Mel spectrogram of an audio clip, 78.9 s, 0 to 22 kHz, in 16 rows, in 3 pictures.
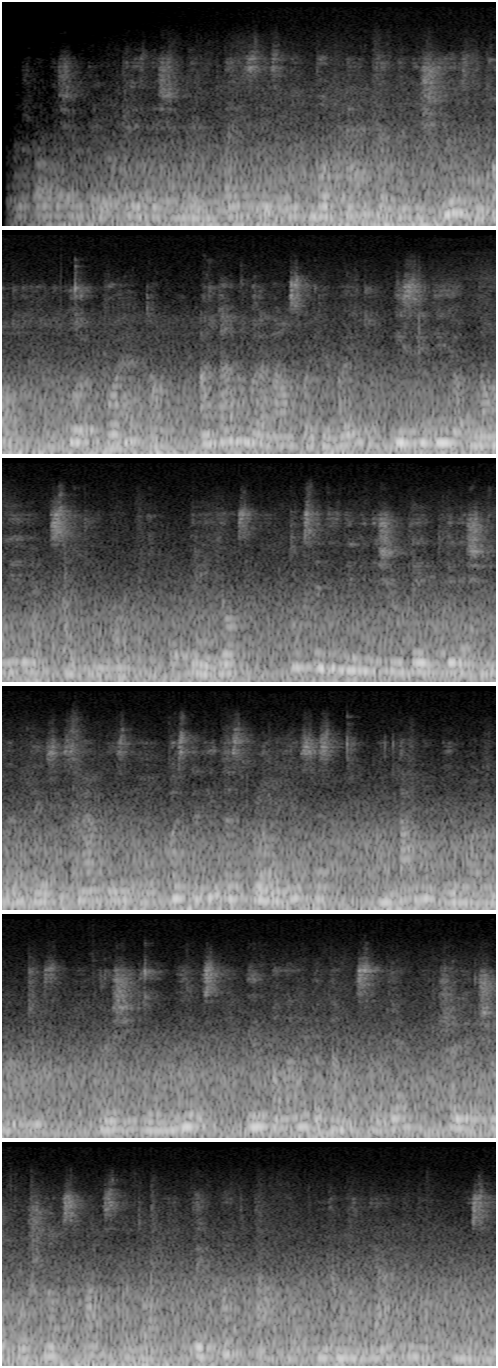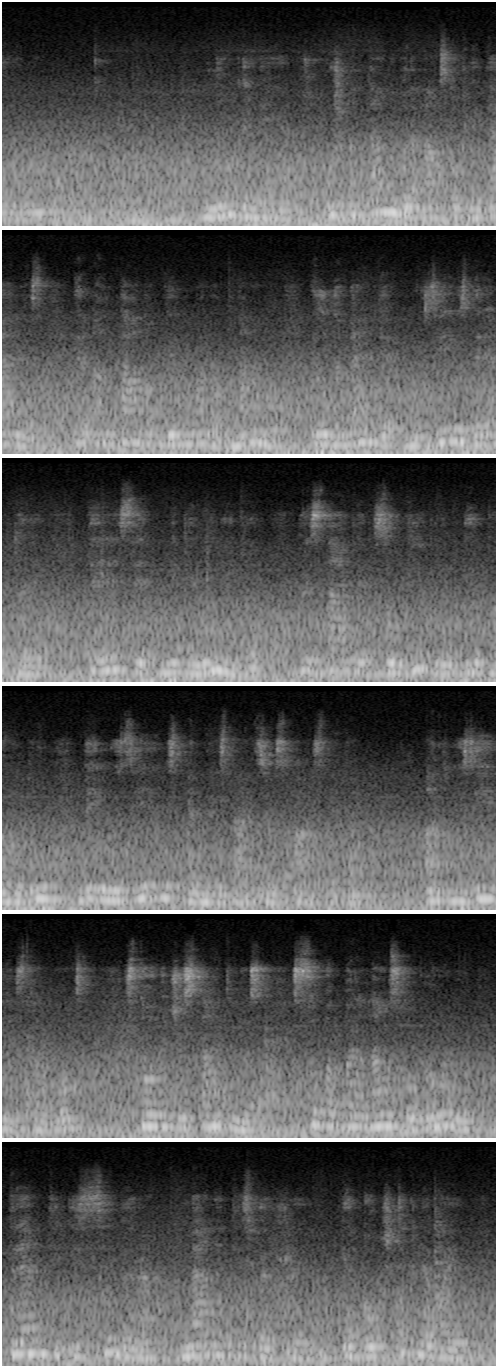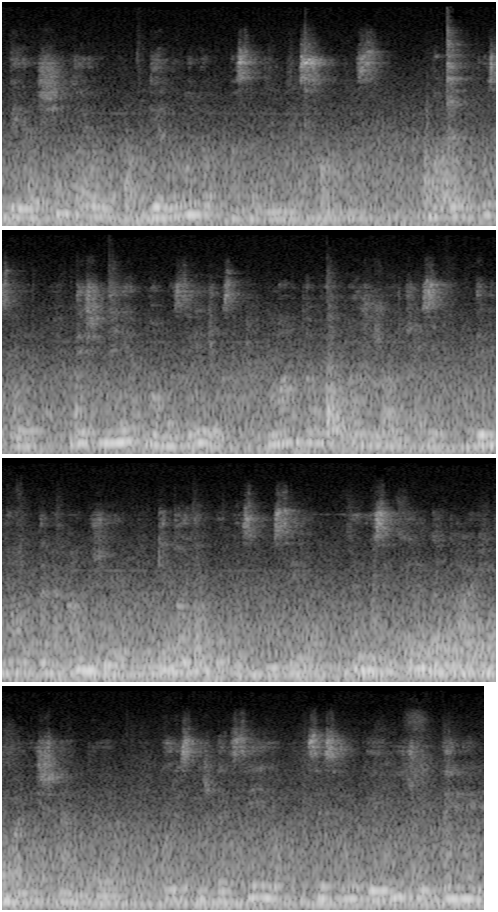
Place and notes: a viewpoint (33 meters in height) on one of the two St. Apostle Matthew church tower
